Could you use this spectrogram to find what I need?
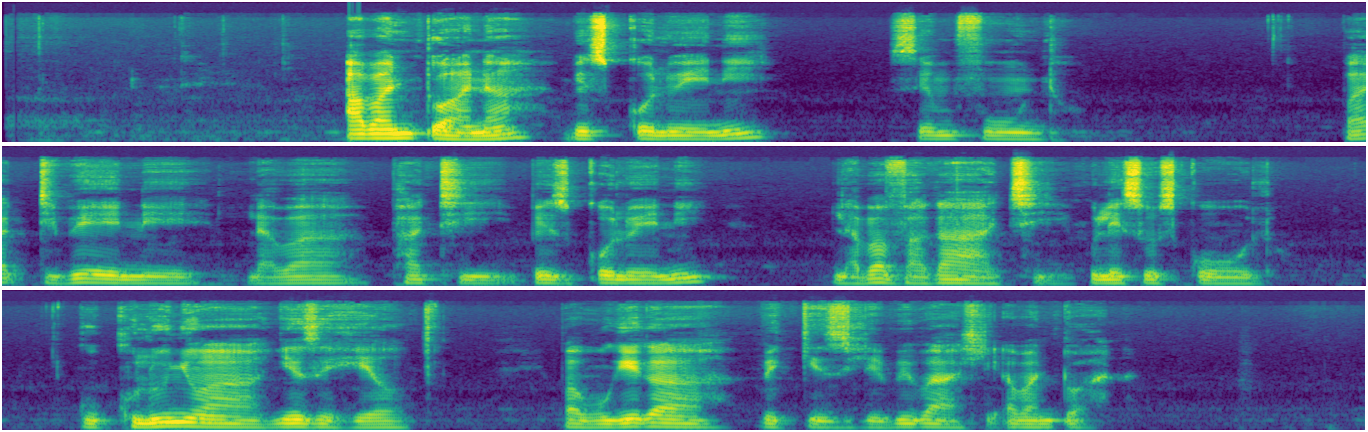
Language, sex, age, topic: North Ndebele, male, 50+, health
